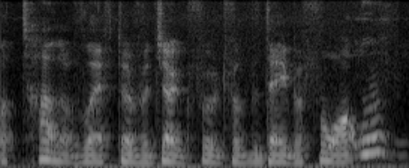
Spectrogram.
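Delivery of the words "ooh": ordinary delivery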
